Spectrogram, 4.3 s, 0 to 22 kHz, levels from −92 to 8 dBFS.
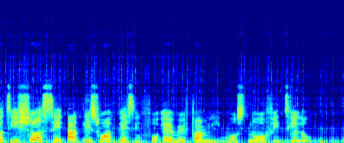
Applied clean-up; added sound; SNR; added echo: neural mask model RNNoise.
